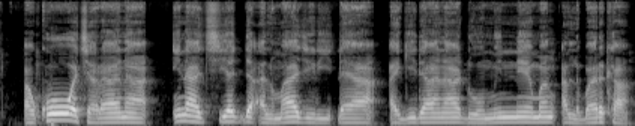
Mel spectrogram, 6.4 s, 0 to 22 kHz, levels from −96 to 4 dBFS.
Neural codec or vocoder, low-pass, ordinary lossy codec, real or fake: none; none; none; real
